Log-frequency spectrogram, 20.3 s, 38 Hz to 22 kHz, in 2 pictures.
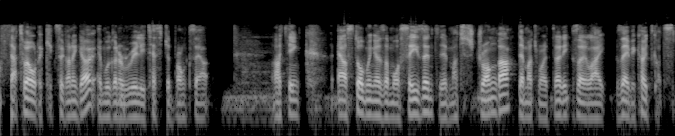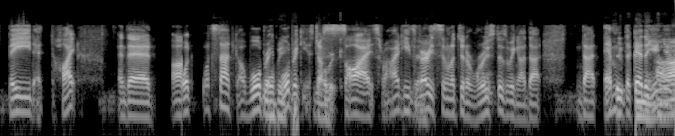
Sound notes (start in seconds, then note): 3.5 laughs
